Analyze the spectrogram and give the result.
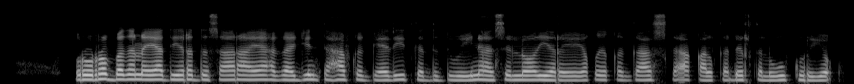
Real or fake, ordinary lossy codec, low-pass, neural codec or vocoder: real; none; 10.8 kHz; none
